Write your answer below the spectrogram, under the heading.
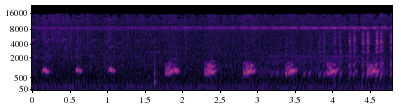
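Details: Captive decoy White-breasted Waterhen, being trained to call on its own for use in trapping, gives short mid-pitched kwak notes about twice a second, some sounding doubled, over steady low background noise.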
